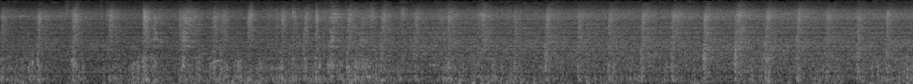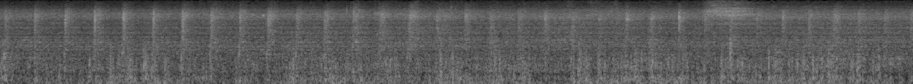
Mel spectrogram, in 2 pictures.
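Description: Kovai Express passenger coach running along the rails, heard at the coach window: a steady rumble of wheels with a regular clickety-clack over the rail joints, getting a little louder toward the end.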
